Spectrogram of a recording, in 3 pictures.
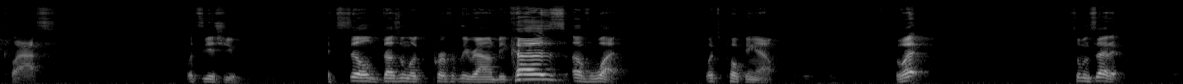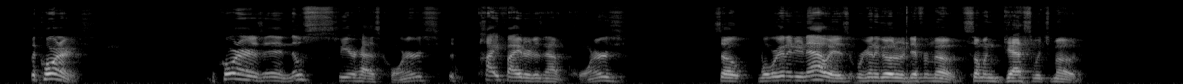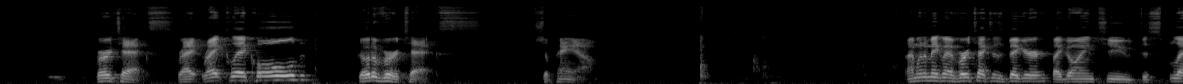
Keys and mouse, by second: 20.9 space, 26.8-29.0 right drag.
